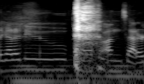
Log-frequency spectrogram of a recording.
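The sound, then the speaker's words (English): A sneeze that comes out like a cough-sneeze, one sudden loud burst of breathy noise that cuts through ongoing conversation, with a voice speaking before and after it. “At least I think that was a sneeze. It was kind of a cough sneeze.”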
